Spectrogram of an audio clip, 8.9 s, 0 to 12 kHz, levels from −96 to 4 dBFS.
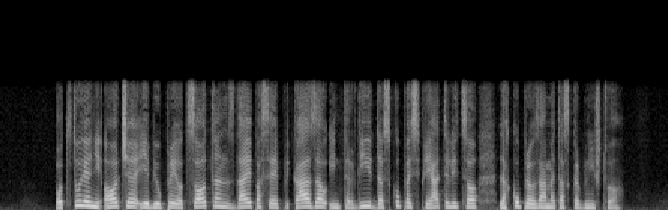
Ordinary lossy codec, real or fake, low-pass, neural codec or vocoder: none; fake; 7.2 kHz; codec, 16 kHz, 0.8 kbps, ZipCodec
